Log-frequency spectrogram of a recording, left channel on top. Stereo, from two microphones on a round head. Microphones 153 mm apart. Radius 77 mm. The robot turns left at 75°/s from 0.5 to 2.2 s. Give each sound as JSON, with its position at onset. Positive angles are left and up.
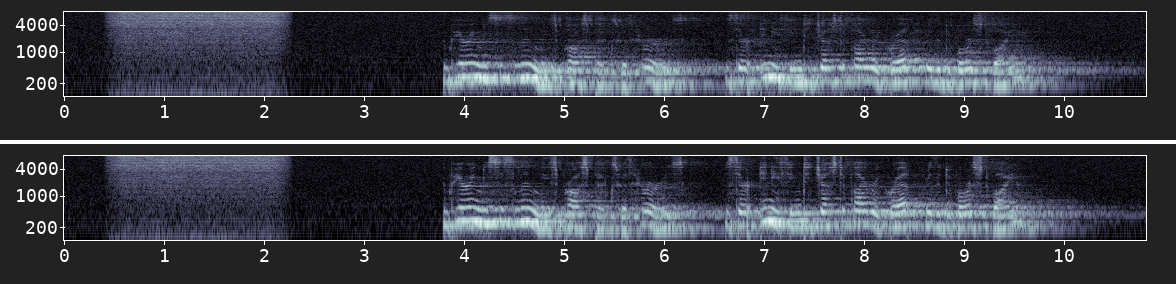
{"t": 3.8, "sound": "a woman speaking", "side_deg": -60, "distance_m": 1.6}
